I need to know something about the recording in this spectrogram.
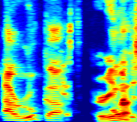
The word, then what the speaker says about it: Arouca: But you see how it's written here is Aruca. But when we rewrite it for ours, it does spell that way. Wow. So it's the old English or the old Spanish versus the modern evolved way. Yeah. So it evolved through time to adapt to us people living there now. Like, it don't spell that way at all. It's spelled Arouca, Arouca.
